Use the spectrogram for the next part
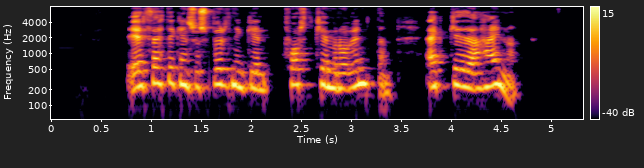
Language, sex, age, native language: Icelandic, female, 30-39, Icelandic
